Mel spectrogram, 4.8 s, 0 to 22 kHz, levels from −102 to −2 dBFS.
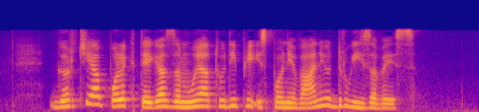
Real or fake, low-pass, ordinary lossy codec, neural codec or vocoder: fake; 7.2 kHz; none; codec, 16 kHz, 1 kbps, X-Codec, WavLM features, trained on Multilingual LibriSpeech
